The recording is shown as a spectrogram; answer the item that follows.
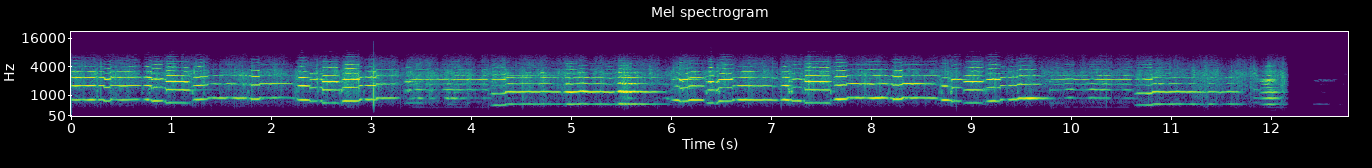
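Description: Archival 1914 phonograph recording of a Romanian folk violinist playing a fast dance tune, its melody moving quickly from note to note. The sound is thin and narrow, with no bass, like an early cylinder recording. It stops abruptly near the end.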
